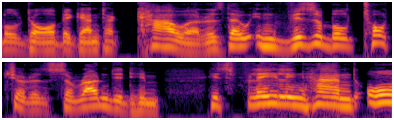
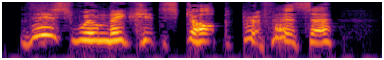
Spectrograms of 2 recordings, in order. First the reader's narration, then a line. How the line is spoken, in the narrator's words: Harry said, his voice cracking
